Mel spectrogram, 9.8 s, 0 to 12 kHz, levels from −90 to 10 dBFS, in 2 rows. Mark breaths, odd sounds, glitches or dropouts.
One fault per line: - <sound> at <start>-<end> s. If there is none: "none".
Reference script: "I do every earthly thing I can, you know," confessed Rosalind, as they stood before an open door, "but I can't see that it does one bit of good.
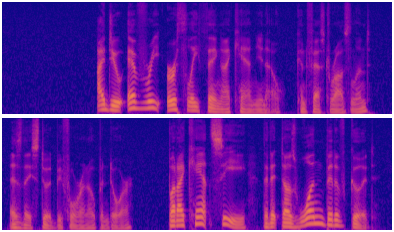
none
